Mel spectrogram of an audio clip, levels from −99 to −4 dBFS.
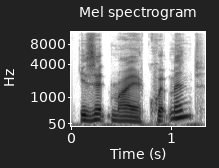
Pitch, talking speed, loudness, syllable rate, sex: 150 Hz, 180 wpm, -17 LUFS, 5.1 syllables/s, male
